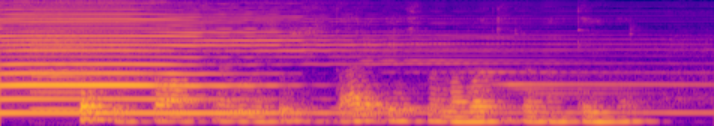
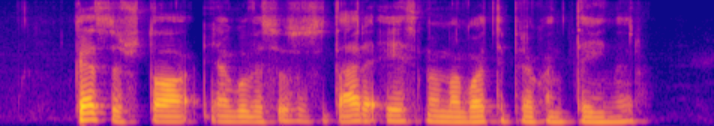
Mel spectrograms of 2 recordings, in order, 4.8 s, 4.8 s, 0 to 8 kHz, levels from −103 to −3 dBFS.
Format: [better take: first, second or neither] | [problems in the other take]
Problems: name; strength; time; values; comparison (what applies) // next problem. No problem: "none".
second | background sound (Harmonica); 4 dB above the speech // room echo; dies away in 0.8 s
